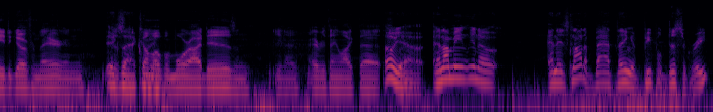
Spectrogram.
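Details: Adult male speaker; Normal voice.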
